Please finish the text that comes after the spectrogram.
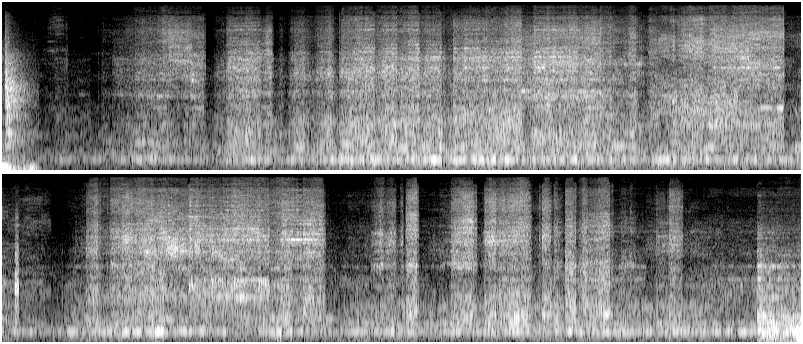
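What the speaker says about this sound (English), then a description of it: "So I'll go ahead and get that cut on the bandsaw." Bandsaw cutting a wooden part for an English shave horse, a continuous rasping, buzzing cut with the blade whine rising and dropping as the wood is fed, moderately loud with short pauses.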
